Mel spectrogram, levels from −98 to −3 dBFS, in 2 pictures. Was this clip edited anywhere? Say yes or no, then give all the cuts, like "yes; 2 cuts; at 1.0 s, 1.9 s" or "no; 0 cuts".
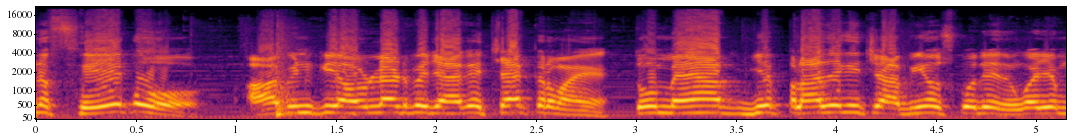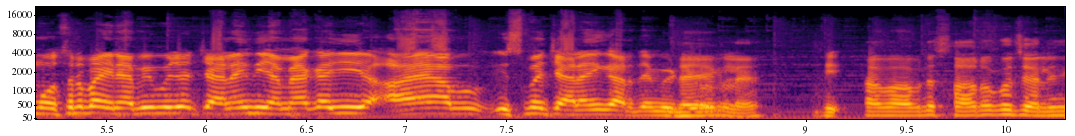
yes; 1 cut; at 2.8 s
